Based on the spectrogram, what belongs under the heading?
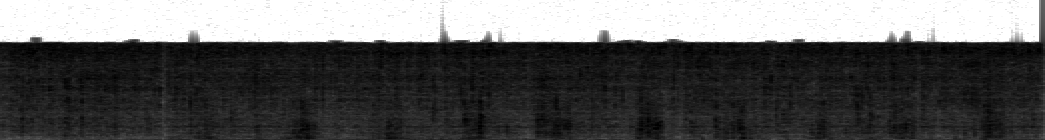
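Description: Diced chicken breast sizzling in hot oil in a frying pan: a steady high hiss with frequent short crackles.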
